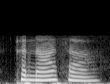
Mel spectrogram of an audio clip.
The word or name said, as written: canossa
